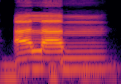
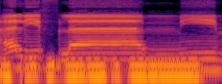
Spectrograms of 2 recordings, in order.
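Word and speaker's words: الم: lam mimah itu jadi kita tidak baca alam kalau kita baca alam nah itu bacaan kita disebut bacaan kalimat tapi kalau bacaannya Alif Lam Mim n itu berarti secara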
